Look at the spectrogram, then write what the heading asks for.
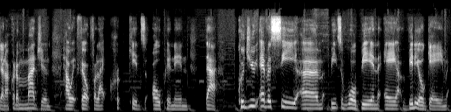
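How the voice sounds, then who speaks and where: A man hosting a podcast, chatting casually with slang and enthusiasm. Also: medium pitch. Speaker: podcast host. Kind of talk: casual interview.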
